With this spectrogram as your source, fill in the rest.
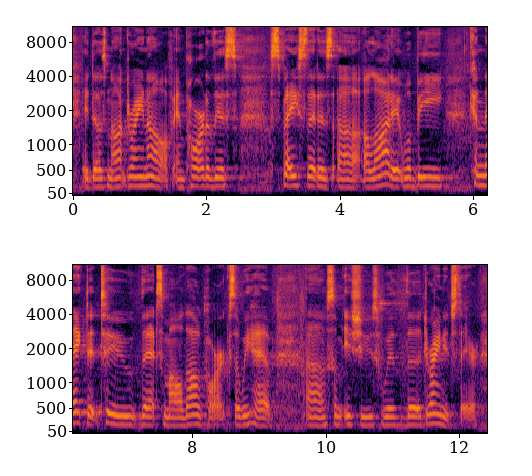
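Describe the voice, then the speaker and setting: A woman at a very slow pace, fairly low-pitched and monotone with flat intonation, very even in loudness, amid noticeable background noise and audible room echo. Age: 60s. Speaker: public commenter. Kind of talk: public comment.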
